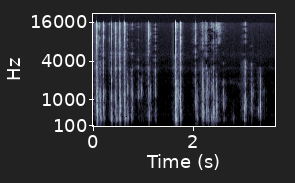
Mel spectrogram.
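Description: Rapid typing on a computer keyboard, bursts of close, crisp key clicks with short pauses between runs, heard alone without talk.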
